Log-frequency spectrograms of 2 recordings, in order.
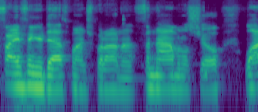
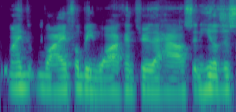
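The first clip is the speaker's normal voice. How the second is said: usual speaking voice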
